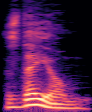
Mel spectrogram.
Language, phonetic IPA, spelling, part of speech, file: Russian, [zdɐˈjɵm], сдаём, verb, Ru-сдаём.ogg
- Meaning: first-person plural present indicative imperfective of сдава́ть (sdavátʹ)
